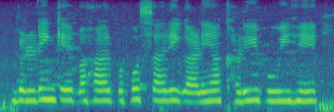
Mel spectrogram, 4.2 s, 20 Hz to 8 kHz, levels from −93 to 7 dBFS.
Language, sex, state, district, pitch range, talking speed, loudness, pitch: Hindi, male, Madhya Pradesh, Bhopal, 225-240 Hz, 130 wpm, -14 LUFS, 230 Hz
